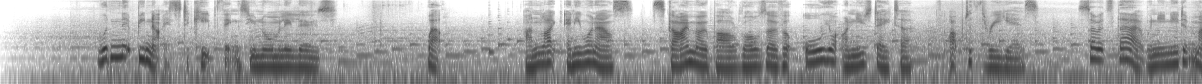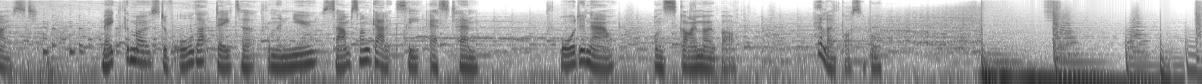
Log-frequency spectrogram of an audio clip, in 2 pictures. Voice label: female english commercial; english southern accents; sky mobile

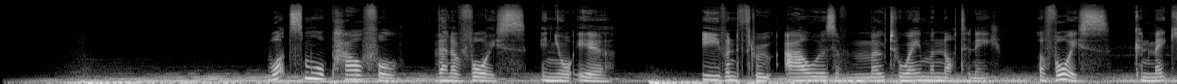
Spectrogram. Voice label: female albanian and english commercial; voices

